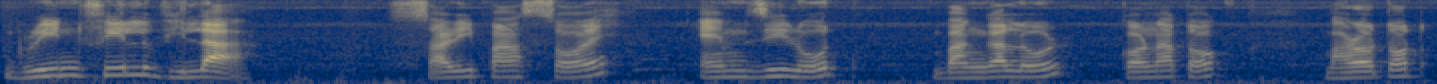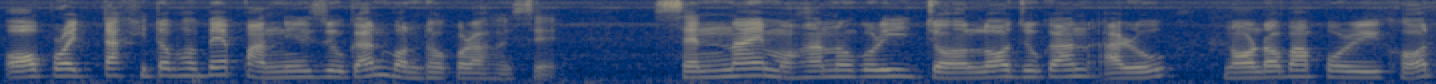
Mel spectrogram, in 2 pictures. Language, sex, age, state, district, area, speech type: Assamese, male, 18-30, Assam, Golaghat, urban, read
